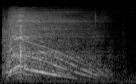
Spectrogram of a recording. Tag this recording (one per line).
buzz
drill
electric
machine
mechanical
motor
screwdriver
tool
whir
